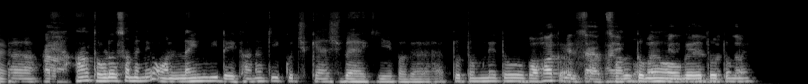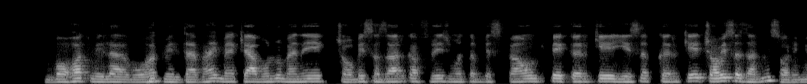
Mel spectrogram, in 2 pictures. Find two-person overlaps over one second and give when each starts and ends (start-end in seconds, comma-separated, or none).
5.6-7.5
